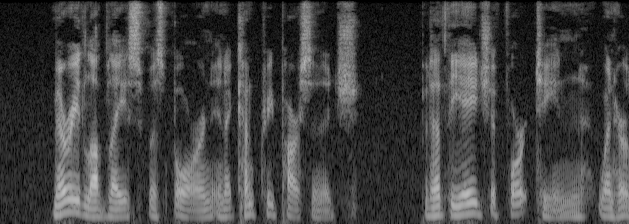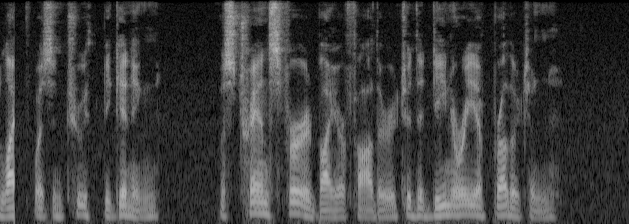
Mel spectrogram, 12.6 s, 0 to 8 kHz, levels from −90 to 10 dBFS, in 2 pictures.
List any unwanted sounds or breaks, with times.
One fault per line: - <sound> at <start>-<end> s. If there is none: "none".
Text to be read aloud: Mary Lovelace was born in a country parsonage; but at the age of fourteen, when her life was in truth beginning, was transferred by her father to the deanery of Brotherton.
- dropout at 6.4-6.6 s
